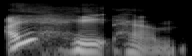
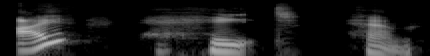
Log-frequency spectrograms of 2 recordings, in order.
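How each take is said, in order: First: Said in the usual way. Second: Slow, stretched and heavy; drawn-out disgust. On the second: Real, not acted. Host repeating her hatred of Louis, slow and drawn out. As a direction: let each word drag with loathing.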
